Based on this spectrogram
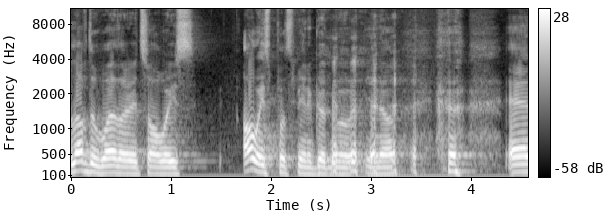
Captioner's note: chuckles; laughs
